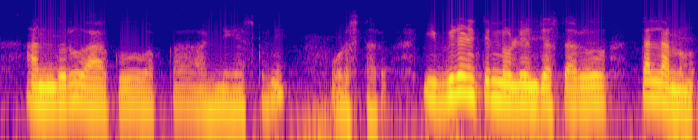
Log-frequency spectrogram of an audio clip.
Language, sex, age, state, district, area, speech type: Telugu, female, 60+, Andhra Pradesh, Sri Balaji, urban, spontaneous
